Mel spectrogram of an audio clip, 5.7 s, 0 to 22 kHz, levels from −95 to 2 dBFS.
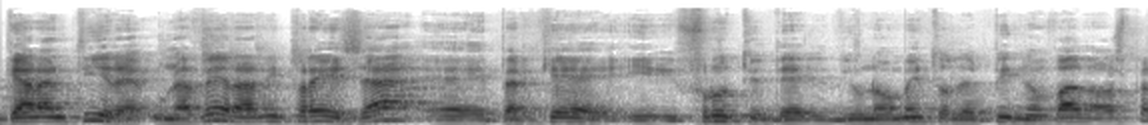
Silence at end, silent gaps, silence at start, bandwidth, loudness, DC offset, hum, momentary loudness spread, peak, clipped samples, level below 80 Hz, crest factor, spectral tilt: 0 s; none; 0 s; 16 kHz; -23 LUFS; under 0.1%; none; 6 LU; -2 dBFS; under 0.1%; -78 dBFS; 22 dB; -5 dB/octave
